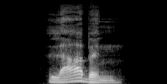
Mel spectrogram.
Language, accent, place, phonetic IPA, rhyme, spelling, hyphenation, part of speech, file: German, Germany, Berlin, [ˈlaːbn̩], -aːbn̩, Laben, La‧ben, noun, De-Laben.ogg
- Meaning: dative plural of Lab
